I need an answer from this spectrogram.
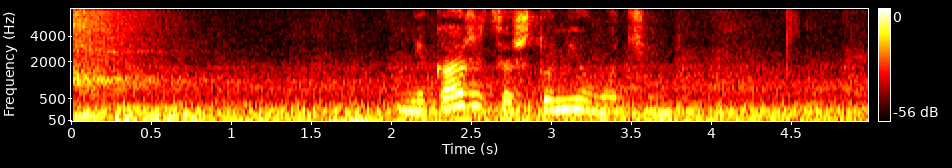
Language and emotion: Russian, neutral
